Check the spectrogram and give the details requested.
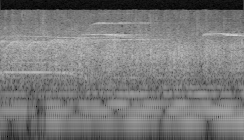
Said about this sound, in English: You are not clapping properly. It's like you're not enjoying that.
